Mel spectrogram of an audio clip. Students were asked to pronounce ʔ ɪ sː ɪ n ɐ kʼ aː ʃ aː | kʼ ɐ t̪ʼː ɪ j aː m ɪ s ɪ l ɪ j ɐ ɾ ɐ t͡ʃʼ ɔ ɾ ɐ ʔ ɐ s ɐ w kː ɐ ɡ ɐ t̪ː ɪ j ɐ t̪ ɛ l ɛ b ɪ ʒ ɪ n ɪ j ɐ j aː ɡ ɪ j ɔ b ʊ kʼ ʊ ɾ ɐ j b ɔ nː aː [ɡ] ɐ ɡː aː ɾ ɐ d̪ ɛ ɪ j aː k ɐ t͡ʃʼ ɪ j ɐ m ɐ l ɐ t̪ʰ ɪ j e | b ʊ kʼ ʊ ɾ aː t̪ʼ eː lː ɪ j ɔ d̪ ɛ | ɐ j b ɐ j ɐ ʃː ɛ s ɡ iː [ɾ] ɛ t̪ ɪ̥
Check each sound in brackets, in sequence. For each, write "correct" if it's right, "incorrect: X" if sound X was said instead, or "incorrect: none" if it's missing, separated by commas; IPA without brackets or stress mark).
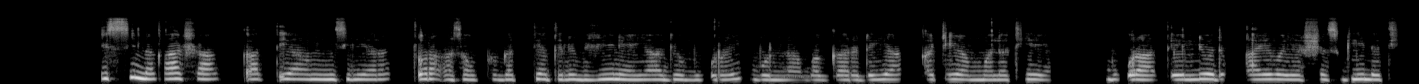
incorrect: b, incorrect: l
